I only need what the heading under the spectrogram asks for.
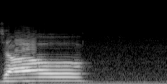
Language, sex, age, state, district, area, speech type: Urdu, male, 18-30, Delhi, South Delhi, urban, read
